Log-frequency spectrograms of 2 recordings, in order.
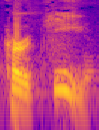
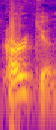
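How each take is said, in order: First: The name ends with an 'ee' sound. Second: The name ends with an 'uh' sound. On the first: The speaker calls it right. "It's Kirchi, not Kircha" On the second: The speaker calls it wrong. "I thought that was Kircha"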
